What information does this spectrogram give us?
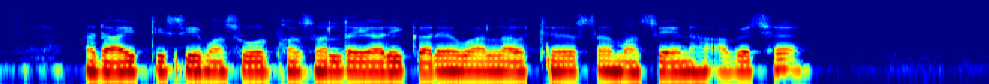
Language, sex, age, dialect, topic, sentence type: Maithili, male, 18-24, Angika, agriculture, question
